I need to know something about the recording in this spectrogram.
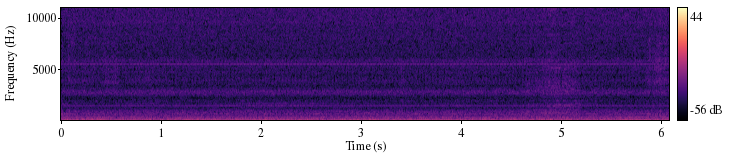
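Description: Steady low rumble of background room noise, with no distinct strokes, taps or knocks.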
